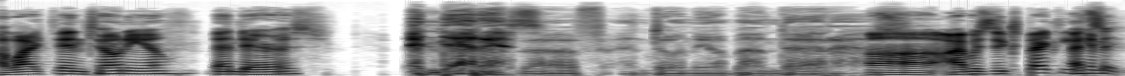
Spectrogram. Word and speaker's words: Banderas: Love Antonio Banderas. I was expecting That's him. anytime anybody says his name, you have to say it like Banderas. Antonio Banderas.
